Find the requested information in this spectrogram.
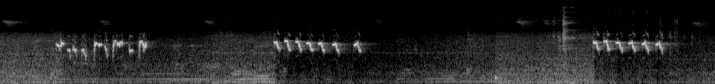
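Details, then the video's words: Yellow-vented bulbul answering a lure call with three separate bursts of five to seven fast, even chirped notes spaced a few seconds apart. Faint voices and low background noise run between the bursts. "trucuk langsung NYAUT GACOR dor setelah mendengar pancingan burung trucukan ini"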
